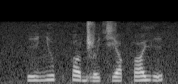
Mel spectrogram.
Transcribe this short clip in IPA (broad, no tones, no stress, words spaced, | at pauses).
iʎɯpqʷeɖ͡ʐɯ t͡ɕejqʷiji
